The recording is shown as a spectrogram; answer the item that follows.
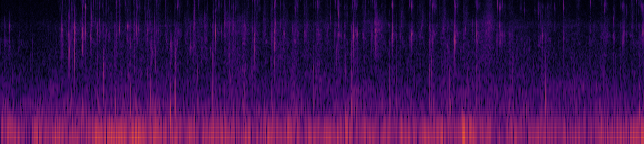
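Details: Two domestic cats in Germany, Maine Coon Lissy and British Shorthair Fritz, eagerly lapping favourite creamy treats on glass, heard from below; dense, fast tongue-clicks and wet pops, briefly quieter at the start.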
